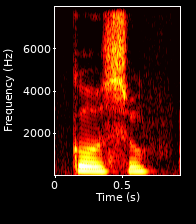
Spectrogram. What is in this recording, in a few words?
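"cossu", female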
